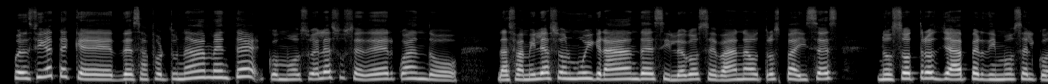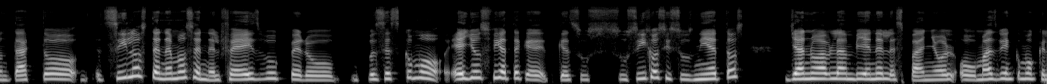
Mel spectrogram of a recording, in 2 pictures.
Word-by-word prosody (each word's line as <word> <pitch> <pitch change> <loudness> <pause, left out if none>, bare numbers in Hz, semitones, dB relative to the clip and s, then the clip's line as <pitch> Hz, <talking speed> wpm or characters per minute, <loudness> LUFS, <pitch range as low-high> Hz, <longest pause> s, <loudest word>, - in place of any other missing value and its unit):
Pues, 280 -2 +3
fíjate 365 +2 -3
que, 230 -5 0
desafortunadamente, 260 - -1
como 230 -1 -3
suele 255 +4 0
suceder 255 -4 -3
cuando 245 -8 -2 0.4
las 215 0 -1
familias 235 +4 +2
son 275 -1 0
muy 270 +1 +2
grandes 250 +1 +2
y 240 - -2
luego 215 +3 0
se 240 -3 -4
van 215 +3 0
a 245 - +2
otros 240 +1 -4
países, 255 +3 -1 0.3
nosotros 265 +4 +2
ya 235 -2 +4
perdimos 235 0 -1
el 240 -1 -1
contacto. 220 +3 -1 0.3
Sí 285 +7 -1
los 380 +2 +2
tenemos 285 +1 +2
en 260 -8 +1
el 195 +1 -2
Facebook, 240 +4 +1
pero, 200 -4 -2 0.3
pues, 230 0 -3
es 260 0 -1
como 300 -2 0
ellos, 275 +4 +3
fíjate 290 -2 +2
que 225 -5 -2
que 210 0 -2
sus 215 0 -13
sus 225 +2 -13
hijos 295 +2 0
y 275 - -1
sus 225 -3 -7
nietos 255 +9 +1 0.4
ya 250 +3 +6
no 260 +1 +4
hablan 255 -1 +4
bien 250 0 +3
el 255 -2 +2
español, 215 +1 -2
o 210 -1 -1
más 230 +2 +1
bien 260 -1 0
como 255 0 -1
que 225 - -4
245 Hz, 160 wpm, -20 LUFS, 225-265 Hz, 0.4 s, ya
